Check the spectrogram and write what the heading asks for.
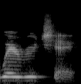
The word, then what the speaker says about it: Weruche: can imitate that so please my name is we're Ruchi where would she go there we go so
